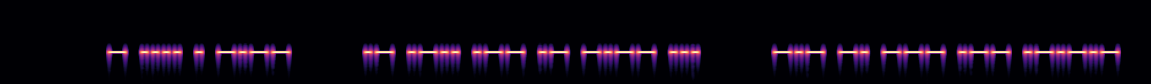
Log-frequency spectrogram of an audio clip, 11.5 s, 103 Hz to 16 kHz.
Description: Morse code, heard as a keyed tone, about 22 wpm, 700 Hz. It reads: THEY ALWAYS KNOW.
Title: 2x Word-Spacing - Sentences from Top 300 Words - 22wpm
